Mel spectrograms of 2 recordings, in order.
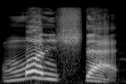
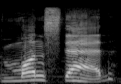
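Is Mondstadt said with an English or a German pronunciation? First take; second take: German; English. First: It is said with a German pronunciation. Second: It is said with an English-style pronunciation. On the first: The speaker calls it right. "I have to say it as a German would say it" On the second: The speaker calls it wrong. "I was pronouncing it with Mondstadt in the game, but these guys were saying that it's wrong"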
